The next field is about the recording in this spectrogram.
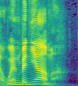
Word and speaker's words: Wembanyama: is getting Victor Wembanyama. Did I say that right? Close enough. Victor. Victor Wembanyama. Yeah, Wembanyama. It's fun to say Wembanyama.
